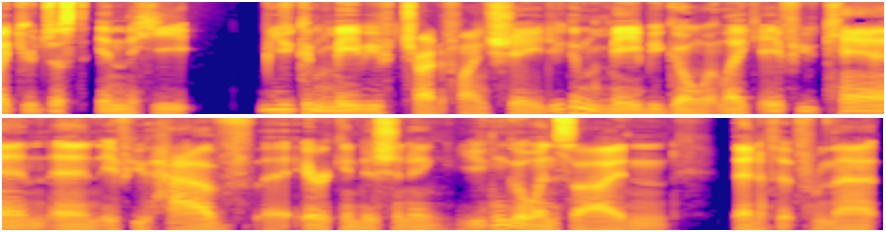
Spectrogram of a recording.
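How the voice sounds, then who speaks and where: With a Canadian accent, a man speaks at a fairly quick pace in a very deep, low pitch with vocal fry and ordinary pitch variation, on a very clean recording with a silent background and a dry, close sound with no echo. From Ontario/Quebec, Canada. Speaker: podcast co-host. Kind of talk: casual chat.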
